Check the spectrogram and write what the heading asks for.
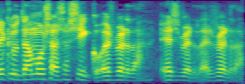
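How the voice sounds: A man speaks with a fairly high pitch and vocal fry. His tone is bright and sharp.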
